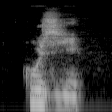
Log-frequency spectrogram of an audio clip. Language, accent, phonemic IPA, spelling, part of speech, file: French, Canada, /ku.zje/, cousiez, verb, LL-Q150 (fra)-cousiez.wav
- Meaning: inflection of coudre: 1. second-person plural imperfect indicative 2. second-person plural present subjunctive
